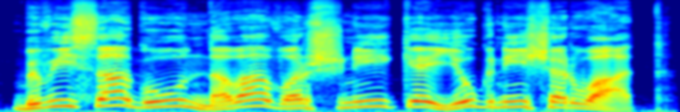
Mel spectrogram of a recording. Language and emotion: Gujarati, neutral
